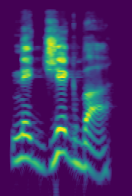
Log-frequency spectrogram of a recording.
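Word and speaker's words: Njigba: Jason, or no, I'm sorry, Jaxon Smith Najigba. N I or N J I G B A. I'm not being racist. That's how you say it.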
